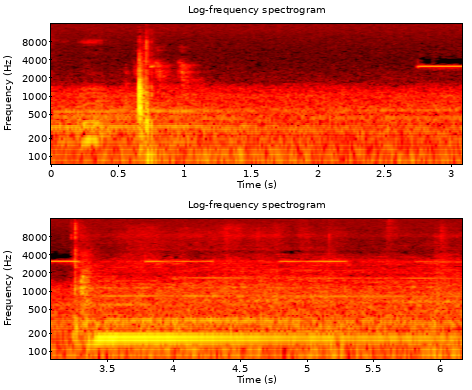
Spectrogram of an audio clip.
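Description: A click from the trunk button of a Renault Koleos electric retractable towbar, then after a couple of seconds of holding a steady beep, and the towbar's electric motor starts with a steady hum. While the motor runs, a short beep repeats about once a second.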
